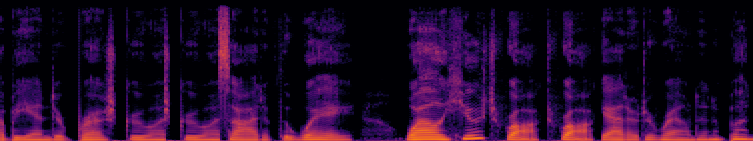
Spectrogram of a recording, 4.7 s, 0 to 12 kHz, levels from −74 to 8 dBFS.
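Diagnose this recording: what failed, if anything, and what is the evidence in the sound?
The failure is at the driver or buffer stage: a repeated buffer, heard twice in this speech. From 1.02 to 1.37 s and again from 3.41 to 3.76 s, a block of about 341 ms plays a second time, with a hard join where the repeat begins. Each time, fresh audio missed its deadline, so the device replayed its last block, which fits an 8192-sample buffer. Roughly a third of a second of new speech is lost at each event.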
